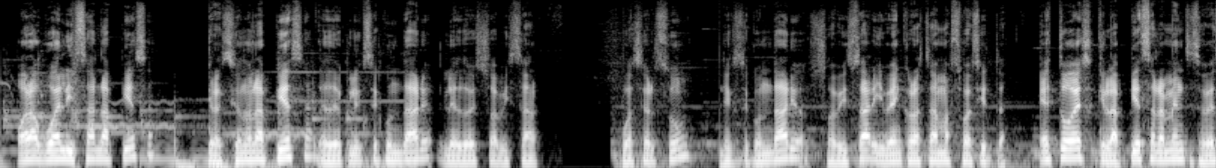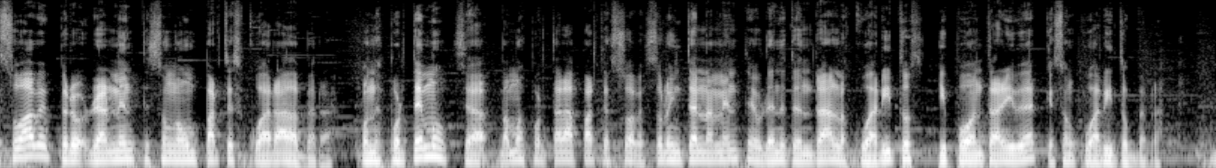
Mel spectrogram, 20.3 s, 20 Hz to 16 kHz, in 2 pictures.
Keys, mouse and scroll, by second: 0.0 right click, 0.0 click, 1.6 click, 2.7 right click, 3.8 right click, 4.9 click, 8.3 right click, 17.8 Tab.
